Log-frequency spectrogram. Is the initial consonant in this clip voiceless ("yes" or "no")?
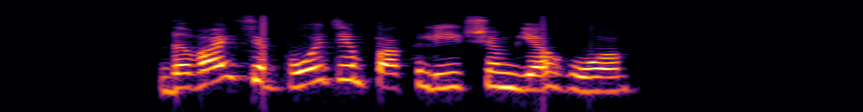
no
